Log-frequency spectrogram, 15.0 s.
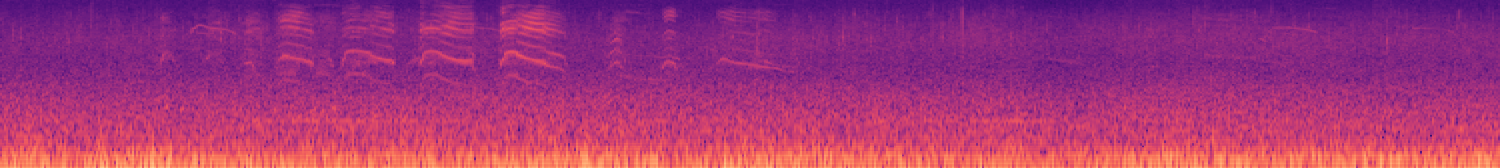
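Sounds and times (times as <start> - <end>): steady low rumble: 0.0 - 15.0
harsh bird calls: 1.6 - 7.8.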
